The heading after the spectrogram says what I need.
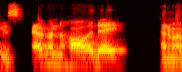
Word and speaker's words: Holladay: His name is Evan Holladay, and am I pronouncing that right? Holladay.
